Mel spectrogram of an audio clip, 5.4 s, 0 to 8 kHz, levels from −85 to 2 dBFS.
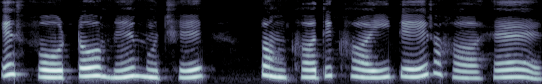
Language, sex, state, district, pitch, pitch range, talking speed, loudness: Hindi, female, Madhya Pradesh, Umaria, 265 Hz, 250-295 Hz, 100 wpm, -15 LUFS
